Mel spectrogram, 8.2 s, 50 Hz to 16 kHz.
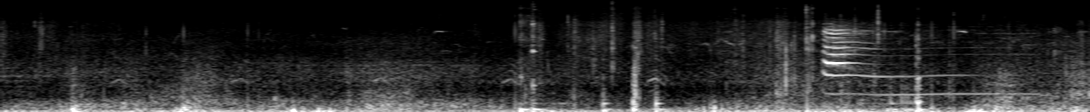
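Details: Stray cat living on an island, recorded with a GoPro HERO8: one clear, drawn-out meow that falls slightly in pitch, heard over steady low rumbling noise and scattered footsteps or handling knocks.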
